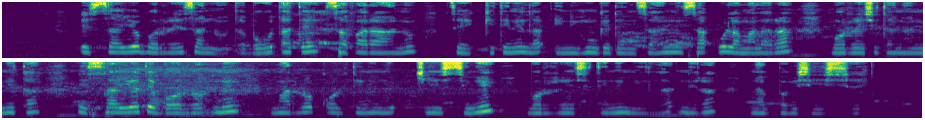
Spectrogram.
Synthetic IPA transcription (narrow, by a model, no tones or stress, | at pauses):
ʔɪsːɐjːɔbɔrːe̞ːsɐnoːt̪ɐbuːt̪ʼɐt̪ɛsɐfɐɾaːnɔ | seːkːɪt̪ɪnɪlɐʔɪnɪɦʊɡɛd̪ɛnsanːɪsɐʔʊlɐmɐlɐɾɐbɔrːe̞ːsɪt̪ɐnɐnːɪt̪ɐɪsːɐjːɔt̪ɛbɔrːɔnːɛmɐrːɔkʼɔlt̪ɪnɪmʊt͡ʃʼːiːsːɪnɪ | bɔrːe̞ːsɪt̪ɪnɪmiːlːɐnɪɾɐ | nɐbːɐbɪʃiːsːe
